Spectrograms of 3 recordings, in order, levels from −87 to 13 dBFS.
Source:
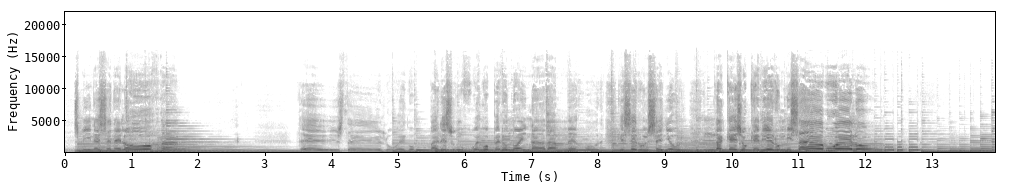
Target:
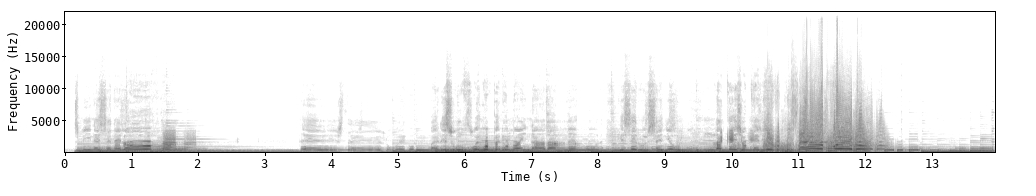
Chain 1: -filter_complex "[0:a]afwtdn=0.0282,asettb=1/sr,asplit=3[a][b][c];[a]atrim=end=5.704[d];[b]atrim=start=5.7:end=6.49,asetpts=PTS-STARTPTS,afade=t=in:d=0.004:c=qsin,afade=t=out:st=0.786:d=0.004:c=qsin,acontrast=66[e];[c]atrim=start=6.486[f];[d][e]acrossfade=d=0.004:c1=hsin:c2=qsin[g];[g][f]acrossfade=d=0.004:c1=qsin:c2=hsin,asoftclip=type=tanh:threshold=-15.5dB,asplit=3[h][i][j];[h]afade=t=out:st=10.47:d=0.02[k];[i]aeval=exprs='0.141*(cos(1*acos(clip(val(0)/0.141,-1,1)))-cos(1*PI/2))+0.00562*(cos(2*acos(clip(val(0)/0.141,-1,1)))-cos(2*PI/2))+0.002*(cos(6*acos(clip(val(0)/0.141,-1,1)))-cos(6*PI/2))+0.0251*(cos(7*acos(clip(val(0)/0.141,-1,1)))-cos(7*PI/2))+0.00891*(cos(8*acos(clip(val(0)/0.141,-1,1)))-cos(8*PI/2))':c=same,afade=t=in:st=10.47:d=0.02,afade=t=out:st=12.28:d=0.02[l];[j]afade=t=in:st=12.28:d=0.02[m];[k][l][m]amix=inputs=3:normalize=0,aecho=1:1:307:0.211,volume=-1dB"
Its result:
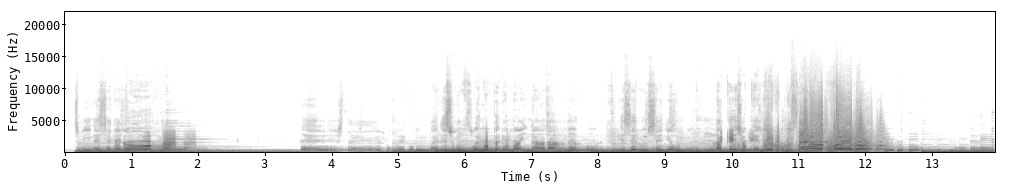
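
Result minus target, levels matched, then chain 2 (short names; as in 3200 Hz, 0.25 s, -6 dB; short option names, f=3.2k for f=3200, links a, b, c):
soft clip: distortion +13 dB
-filter_complex "[0:a]afwtdn=0.0282,asettb=1/sr,asplit=3[a][b][c];[a]atrim=end=5.704[d];[b]atrim=start=5.7:end=6.49,asetpts=PTS-STARTPTS,afade=t=in:d=0.004:c=qsin,afade=t=out:st=0.786:d=0.004:c=qsin,acontrast=66[e];[c]atrim=start=6.486[f];[d][e]acrossfade=d=0.004:c1=hsin:c2=qsin[g];[g][f]acrossfade=d=0.004:c1=qsin:c2=hsin,asoftclip=type=tanh:threshold=-8dB,asplit=3[h][i][j];[h]afade=t=out:st=10.47:d=0.02[k];[i]aeval=exprs='0.141*(cos(1*acos(clip(val(0)/0.141,-1,1)))-cos(1*PI/2))+0.00562*(cos(2*acos(clip(val(0)/0.141,-1,1)))-cos(2*PI/2))+0.002*(cos(6*acos(clip(val(0)/0.141,-1,1)))-cos(6*PI/2))+0.0251*(cos(7*acos(clip(val(0)/0.141,-1,1)))-cos(7*PI/2))+0.00891*(cos(8*acos(clip(val(0)/0.141,-1,1)))-cos(8*PI/2))':c=same,afade=t=in:st=10.47:d=0.02,afade=t=out:st=12.28:d=0.02[l];[j]afade=t=in:st=12.28:d=0.02[m];[k][l][m]amix=inputs=3:normalize=0,aecho=1:1:307:0.211,volume=-1dB"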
